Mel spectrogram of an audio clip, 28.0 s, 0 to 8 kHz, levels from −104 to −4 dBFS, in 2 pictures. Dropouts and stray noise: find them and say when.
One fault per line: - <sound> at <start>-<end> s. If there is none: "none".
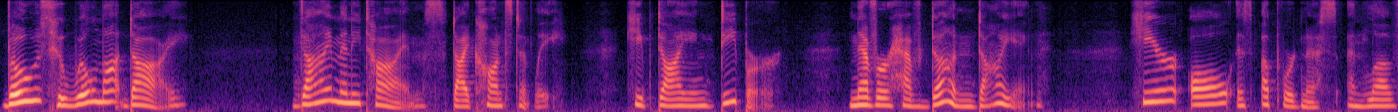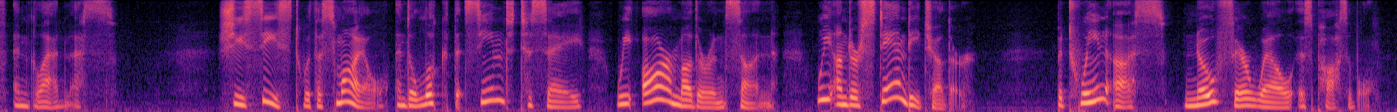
none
